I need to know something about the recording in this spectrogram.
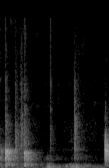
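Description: The last few scattered hand claps of a small audience's applause, dying away into a quiet room.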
